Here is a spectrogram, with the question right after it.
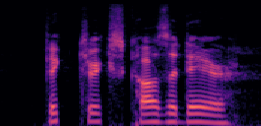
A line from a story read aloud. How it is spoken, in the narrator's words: said Michael gloomily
